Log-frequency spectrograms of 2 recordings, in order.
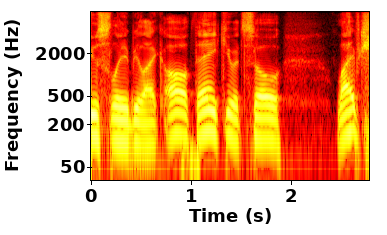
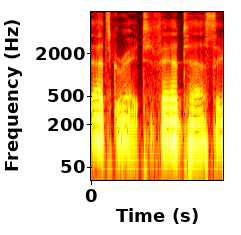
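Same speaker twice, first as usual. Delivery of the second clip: mock exhausted tone, slower pace; 2 semitones lower than usual. Speaker imitates how the other person just said it: mimicking an exhausted tone. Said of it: "sounded like you were exhausted".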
